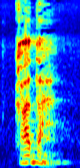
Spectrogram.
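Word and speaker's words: 型: 우리 동양에서는 도란 무엇인가 할 때 도는 형, 폼, 기본 폼, 가다. 예, 가다. 예. 형을 일본어로 가다라고 읽어요. 그러니까 가다, 형을 잡는다.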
